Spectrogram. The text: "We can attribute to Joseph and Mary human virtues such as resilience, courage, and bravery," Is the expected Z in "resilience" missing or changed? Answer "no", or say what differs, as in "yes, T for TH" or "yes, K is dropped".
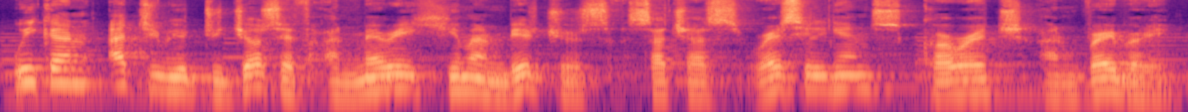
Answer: yes, S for Z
